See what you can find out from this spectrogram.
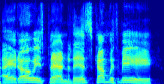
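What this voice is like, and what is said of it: Sylvanas impression, Skeletor-like villain voice. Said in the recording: “talking like Skeletor from the 80s yeah. He-Man cartoon ... my Sylvanas impression”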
